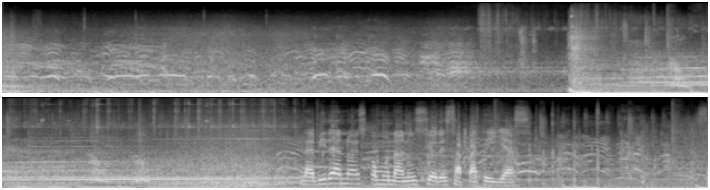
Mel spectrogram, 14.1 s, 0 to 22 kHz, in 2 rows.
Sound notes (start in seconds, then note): 0.1 voices clamoring; 4.7 fence clinking; 5.8 siren wailing; 6.2 dog barking; 10.1 speaking in foreign language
